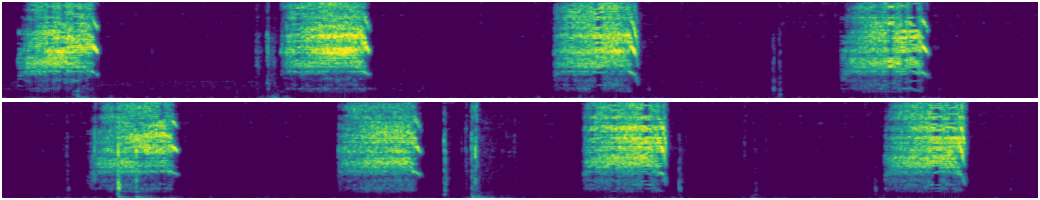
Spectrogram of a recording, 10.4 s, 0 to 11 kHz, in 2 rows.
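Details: Barn owl family at a nest near Oak Harbor, Ohio, the male delivering food and the female sharing it with the first hatched owlet; eight breathy rasping hisses spaced roughly every 1.3 seconds, with occasional clicks and thumps.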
